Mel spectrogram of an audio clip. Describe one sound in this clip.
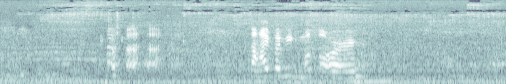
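Young women talk close by with animation.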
